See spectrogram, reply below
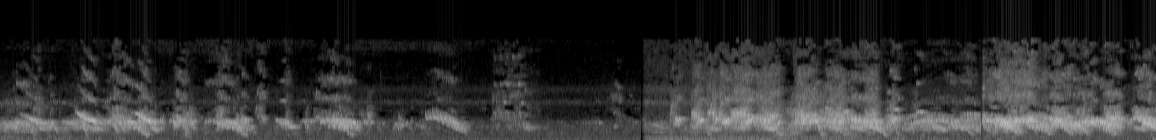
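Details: A myna flock at Daonan Riverside Park in Wenshan, Taipei, Taiwan, chattering and playing: dense overlapping high chirps and downslurred notes, a busy continuous chorus with brief lulls, then a louder, fuller wash of chatter in the second half.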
